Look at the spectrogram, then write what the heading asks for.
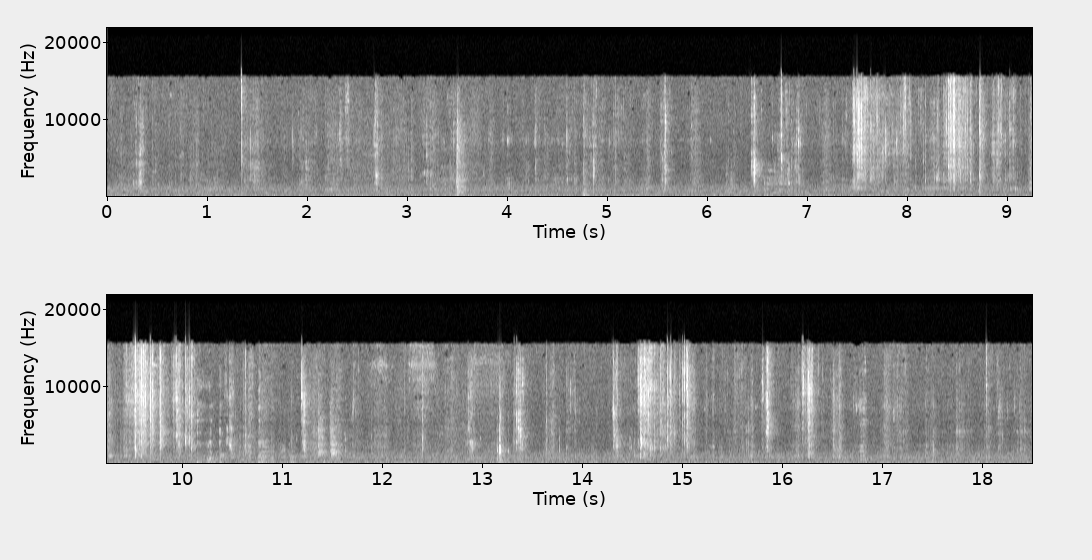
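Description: Crisp crunching bites and chewing of raw cabbage leaf, a string of short sharp crunches, over a steady low hum.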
